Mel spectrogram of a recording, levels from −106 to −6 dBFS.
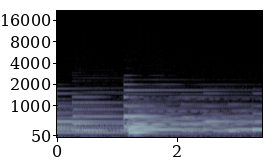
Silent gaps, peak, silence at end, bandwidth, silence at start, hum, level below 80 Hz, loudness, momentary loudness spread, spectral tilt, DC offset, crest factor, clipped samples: none; -28 dBFS; 0 s; 2.8 kHz; 0 s; none; -74 dBFS; -46 LUFS; 11 LU; -11 dB/octave; under 0.1%; 18 dB; under 0.1%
